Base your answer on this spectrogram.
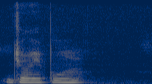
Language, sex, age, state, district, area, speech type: Assamese, female, 30-45, Assam, Sonitpur, rural, spontaneous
